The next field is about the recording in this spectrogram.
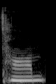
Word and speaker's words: Thom: I know his name's actually pronounced Tom, but I call him Thom.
